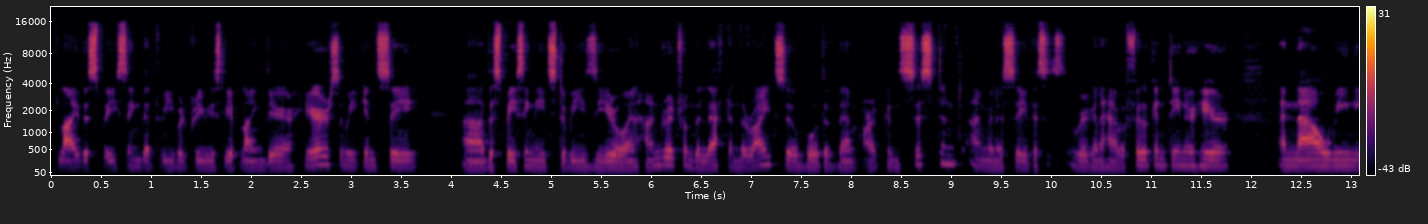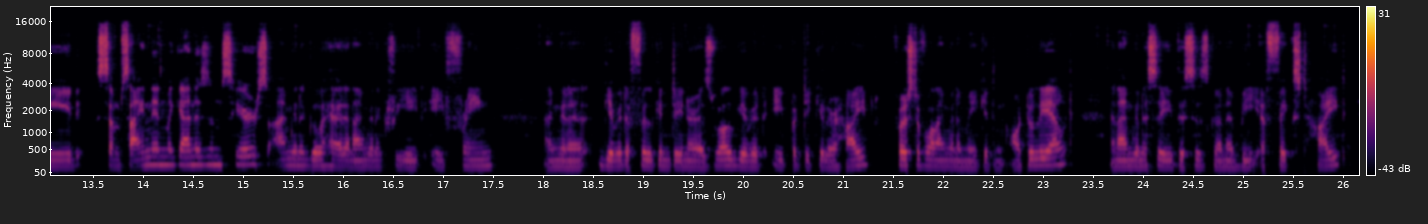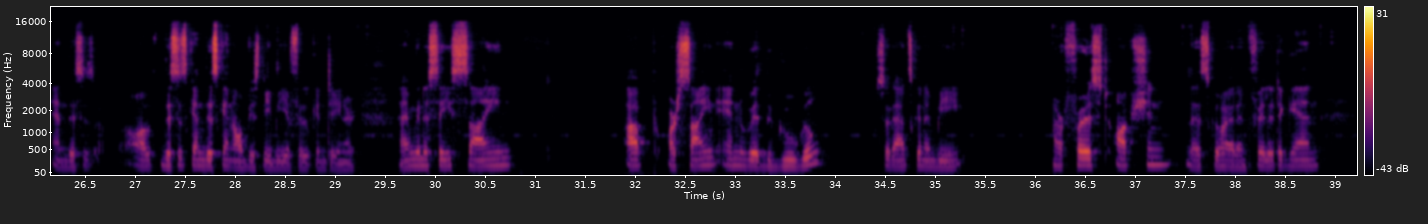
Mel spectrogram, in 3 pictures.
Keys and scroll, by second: 2.1-5.3 typing, 5.4 Return, 10.8 super+3, 11.7 super+2, 15.2 a, 20.8 shift+a, 22.2 t, 22.9 v, 27.1 Escape, 27.6-34.2 typing, 28.7 Escape, 32.4 alt+BackSpace.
